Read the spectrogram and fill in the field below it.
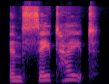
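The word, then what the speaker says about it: enstatite: That these ensatite chondrites, ensatite is how you say it, chondrites, contain different minerals.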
